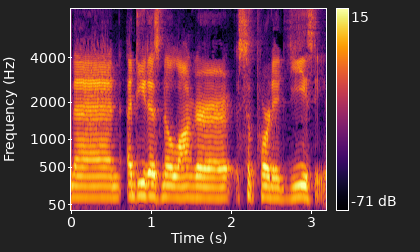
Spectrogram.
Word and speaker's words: Yeezy: Yeezy?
